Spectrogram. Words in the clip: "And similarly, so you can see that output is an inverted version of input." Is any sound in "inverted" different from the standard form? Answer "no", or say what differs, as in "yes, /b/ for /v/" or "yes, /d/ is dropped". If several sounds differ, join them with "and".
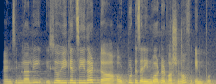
no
